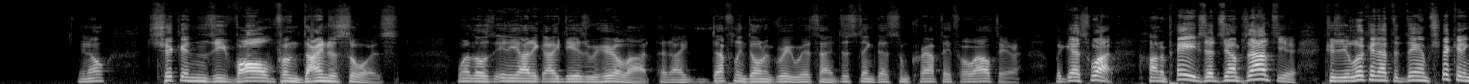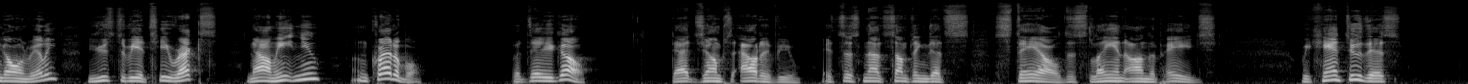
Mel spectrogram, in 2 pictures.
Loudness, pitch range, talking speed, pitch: -19 LUFS, 125-160 Hz, 180 wpm, 140 Hz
